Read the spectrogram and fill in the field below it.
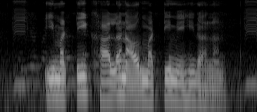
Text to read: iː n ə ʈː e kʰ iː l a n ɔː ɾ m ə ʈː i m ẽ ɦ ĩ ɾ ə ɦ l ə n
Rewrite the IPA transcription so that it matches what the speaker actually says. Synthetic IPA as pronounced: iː m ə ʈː i kʰ aː l ə n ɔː ɾ m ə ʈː i m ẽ ɦ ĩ ɾ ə ɦ l ə n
